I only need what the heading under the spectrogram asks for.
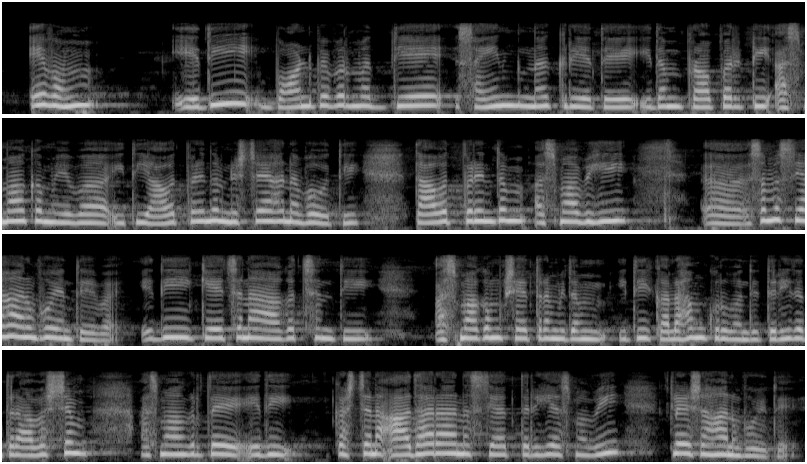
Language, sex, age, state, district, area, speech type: Sanskrit, female, 18-30, Tamil Nadu, Coimbatore, urban, spontaneous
